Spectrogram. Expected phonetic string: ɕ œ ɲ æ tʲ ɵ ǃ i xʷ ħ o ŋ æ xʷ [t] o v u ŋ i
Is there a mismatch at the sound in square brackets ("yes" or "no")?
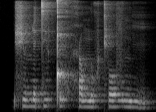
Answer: yes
